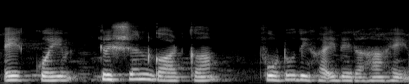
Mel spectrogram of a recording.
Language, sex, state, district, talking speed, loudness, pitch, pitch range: Hindi, male, Madhya Pradesh, Dhar, 145 wpm, -17 LUFS, 190 Hz, 180-205 Hz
